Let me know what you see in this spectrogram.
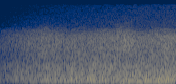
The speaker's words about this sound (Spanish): El mar, inmenso, impetuoso como el amor.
